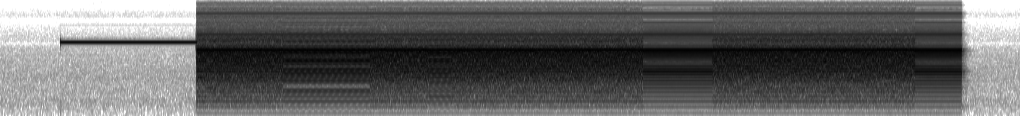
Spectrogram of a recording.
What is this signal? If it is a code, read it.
Commodore tape loading (standard loader), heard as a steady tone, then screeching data.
